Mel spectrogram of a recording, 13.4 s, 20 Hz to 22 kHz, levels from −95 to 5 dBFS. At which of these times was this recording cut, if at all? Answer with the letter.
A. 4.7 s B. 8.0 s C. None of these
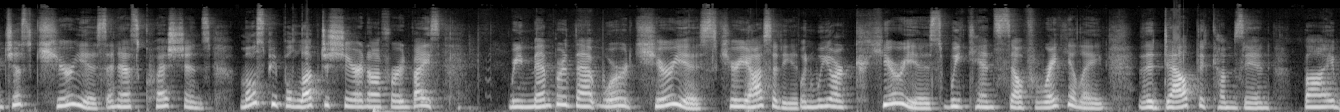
B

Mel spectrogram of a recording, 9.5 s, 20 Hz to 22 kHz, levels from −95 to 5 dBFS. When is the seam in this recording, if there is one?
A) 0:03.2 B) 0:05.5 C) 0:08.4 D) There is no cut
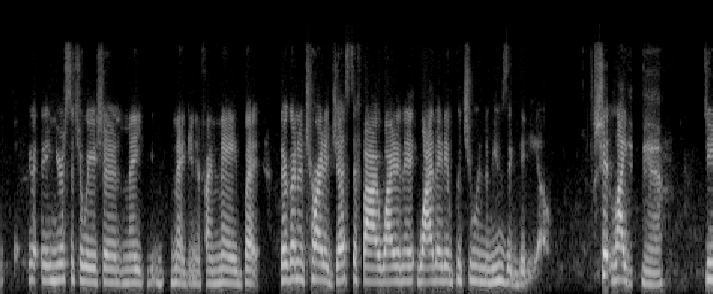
C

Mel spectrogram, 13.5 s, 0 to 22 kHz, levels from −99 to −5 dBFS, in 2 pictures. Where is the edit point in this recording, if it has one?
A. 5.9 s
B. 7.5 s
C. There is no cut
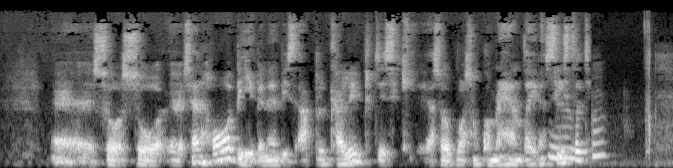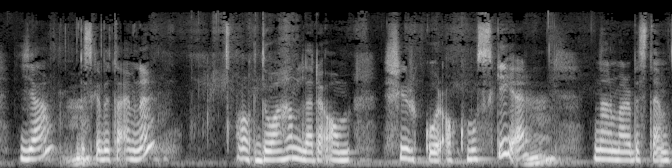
A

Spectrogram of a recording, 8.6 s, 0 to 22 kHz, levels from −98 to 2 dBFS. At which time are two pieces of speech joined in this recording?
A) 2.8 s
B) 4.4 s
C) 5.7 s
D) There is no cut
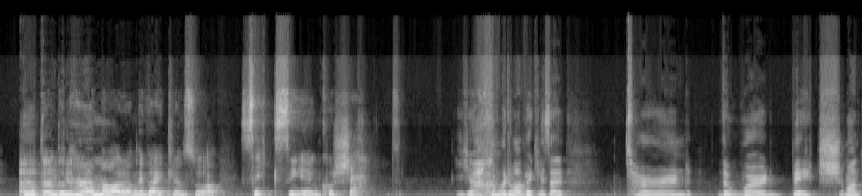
D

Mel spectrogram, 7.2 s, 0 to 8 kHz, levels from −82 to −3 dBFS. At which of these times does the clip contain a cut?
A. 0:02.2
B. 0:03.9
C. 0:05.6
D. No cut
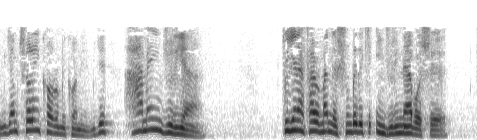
D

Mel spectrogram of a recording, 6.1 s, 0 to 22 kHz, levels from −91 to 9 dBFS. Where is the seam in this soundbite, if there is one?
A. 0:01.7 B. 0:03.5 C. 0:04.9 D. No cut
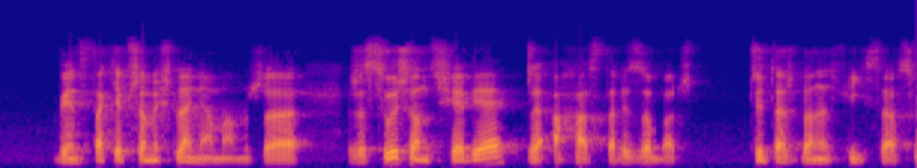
B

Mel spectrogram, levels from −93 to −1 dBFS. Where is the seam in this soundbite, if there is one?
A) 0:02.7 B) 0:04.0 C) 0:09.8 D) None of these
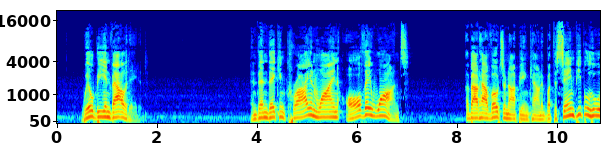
D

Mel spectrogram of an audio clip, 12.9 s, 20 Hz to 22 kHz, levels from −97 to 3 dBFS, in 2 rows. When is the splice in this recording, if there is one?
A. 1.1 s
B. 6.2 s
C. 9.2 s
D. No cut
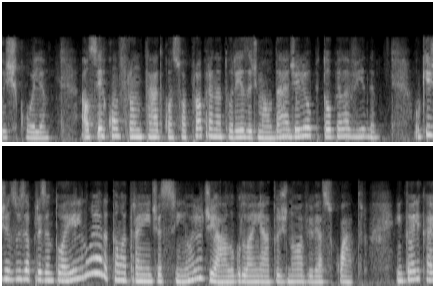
D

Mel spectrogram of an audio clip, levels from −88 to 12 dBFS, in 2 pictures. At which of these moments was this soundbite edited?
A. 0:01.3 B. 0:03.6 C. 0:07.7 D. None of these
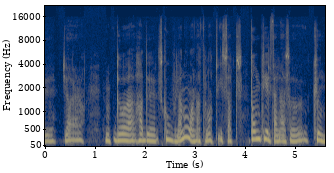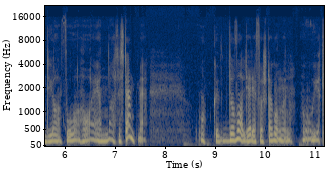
A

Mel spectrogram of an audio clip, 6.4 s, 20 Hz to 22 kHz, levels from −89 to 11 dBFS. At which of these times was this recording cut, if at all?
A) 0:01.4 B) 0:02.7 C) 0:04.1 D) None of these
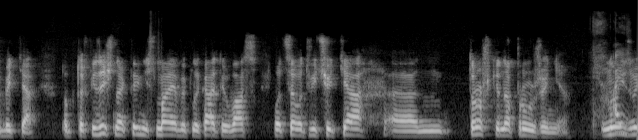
B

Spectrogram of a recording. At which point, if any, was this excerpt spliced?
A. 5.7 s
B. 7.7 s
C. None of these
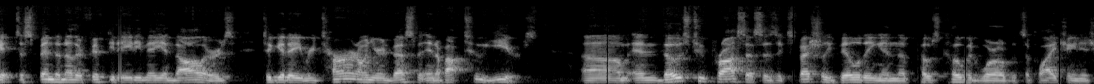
A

